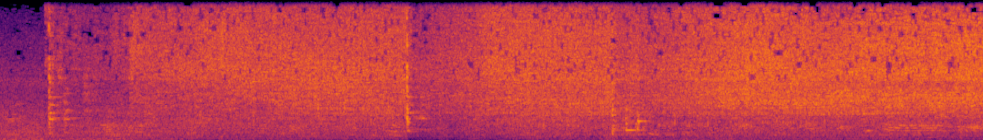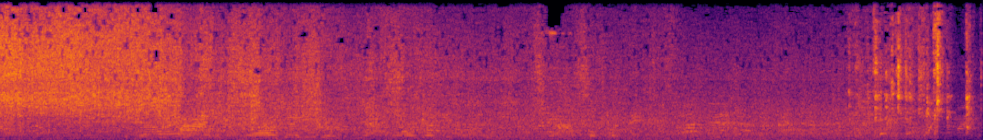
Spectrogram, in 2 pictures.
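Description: Oil sizzles on a hot griddle.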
